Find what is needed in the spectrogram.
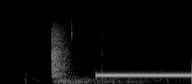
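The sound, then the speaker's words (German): A telephone call to Berlin is placed: a brief burst of noise is followed by one steady, mid-pitched electronic tone lasting about a second, which then cuts off. “wollen wir in Berlin anrufen bei Matthias Niederberger”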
